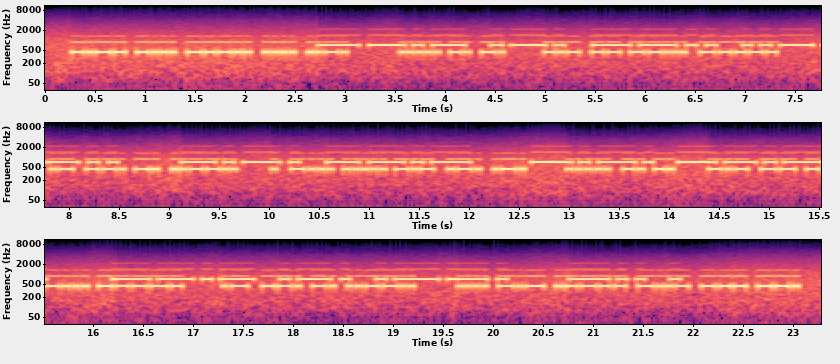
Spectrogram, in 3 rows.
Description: Morse code, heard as two keyed tones. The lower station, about 27 wpm, 440 Hz: YB8HF 5NN KM70 AGN? EB5KRR 5NN KM70 AGN? HK1XOG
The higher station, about 13 wpm, 710 Hz: QRZ? CQ CQ QRP DE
